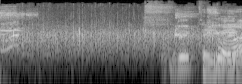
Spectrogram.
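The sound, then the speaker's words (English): A burst of recorded applause, a steady wash of clapping lasting about a second, before a voice starts speaking over its tail. “Let me put on my little clap, you know.”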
